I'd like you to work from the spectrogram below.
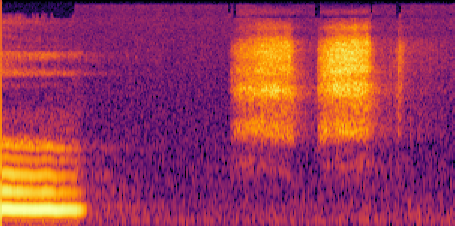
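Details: A Blue jay, close by in a redwood forest, gives two harsh, raspy screeches about half a second apart, after a brief low, steady hooting tone at the start.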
